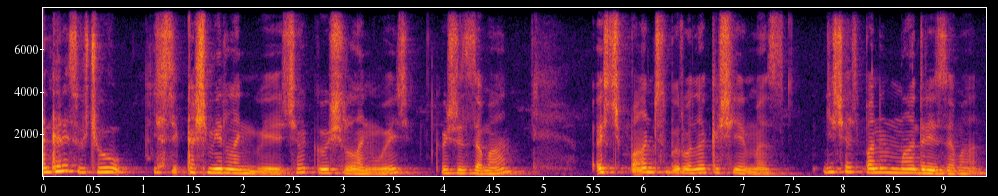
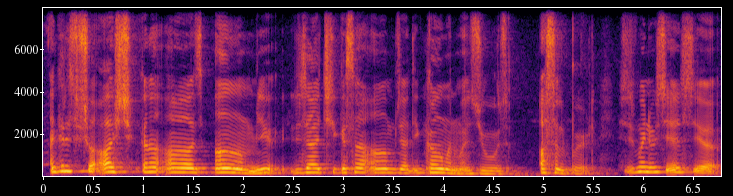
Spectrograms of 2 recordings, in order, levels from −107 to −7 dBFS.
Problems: constant background noise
